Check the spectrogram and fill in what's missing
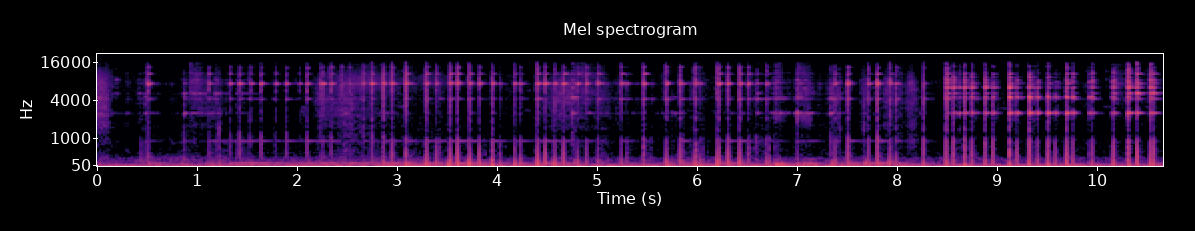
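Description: A large, hollow green glass water bottle is held and tapped with fingertips and nails in a rapid, steady stream of short clinks. Each tap rings bright and high over a low, hollow thump, and the tapping grows denser and sharper toward the end.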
